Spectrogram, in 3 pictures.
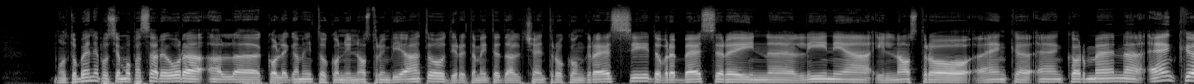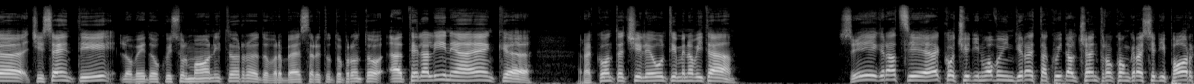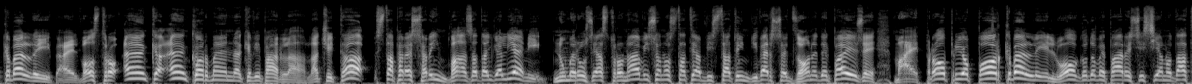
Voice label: cartoon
